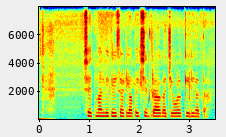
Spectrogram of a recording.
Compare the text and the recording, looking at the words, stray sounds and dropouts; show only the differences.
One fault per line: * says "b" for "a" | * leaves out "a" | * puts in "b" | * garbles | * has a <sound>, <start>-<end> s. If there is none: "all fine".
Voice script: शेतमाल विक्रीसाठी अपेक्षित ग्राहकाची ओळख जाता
* puts in "केली"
